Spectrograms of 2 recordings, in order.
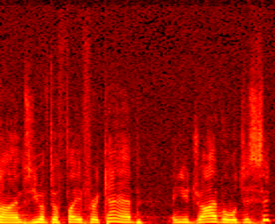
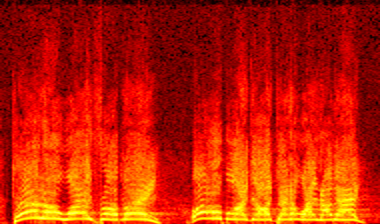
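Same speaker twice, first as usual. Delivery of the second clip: very high, frantic, panicked, drawn-out screaming yell; 12 semitones higher, 7 dB louder than usual. Acting out her exact reaction when someone offered to pay: yelling like her. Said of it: "Exactly like that. Like how if you're being sexually attacked, how you're supposed to yell".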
